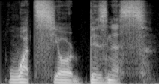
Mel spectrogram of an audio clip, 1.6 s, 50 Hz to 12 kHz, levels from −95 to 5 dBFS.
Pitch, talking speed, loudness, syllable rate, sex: 105 Hz, 115 wpm, -17 LUFS, 3.7 syllables/s, male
